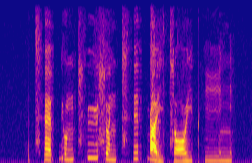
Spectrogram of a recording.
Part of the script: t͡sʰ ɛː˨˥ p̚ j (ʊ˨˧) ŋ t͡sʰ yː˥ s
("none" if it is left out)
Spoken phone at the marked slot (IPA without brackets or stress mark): ʊ˨˥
